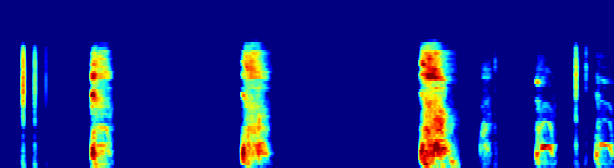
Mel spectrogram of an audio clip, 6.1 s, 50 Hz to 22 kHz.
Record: {"three_cough_length": "6.1 s", "three_cough_amplitude": 28353, "three_cough_signal_mean_std_ratio": 0.27, "survey_phase": "beta (2021-08-13 to 2022-03-07)", "age": "18-44", "gender": "Female", "wearing_mask": "No", "symptom_runny_or_blocked_nose": true, "symptom_shortness_of_breath": true, "symptom_sore_throat": true, "symptom_fatigue": true, "symptom_headache": true, "symptom_onset": "6 days", "smoker_status": "Never smoked", "respiratory_condition_asthma": false, "respiratory_condition_other": false, "recruitment_source": "Test and Trace", "submission_delay": "2 days", "covid_test_result": "Positive", "covid_test_method": "RT-qPCR", "covid_ct_value": 15.8, "covid_ct_gene": "ORF1ab gene"}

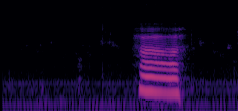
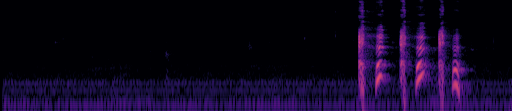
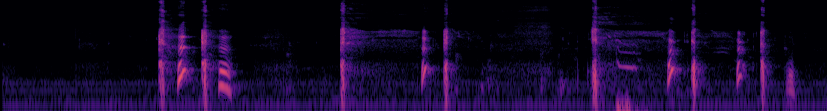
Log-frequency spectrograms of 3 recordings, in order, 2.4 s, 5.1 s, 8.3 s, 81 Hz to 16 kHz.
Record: {"exhalation_length": "2.4 s", "exhalation_amplitude": 1062, "exhalation_signal_mean_std_ratio": 0.41, "cough_length": "5.1 s", "cough_amplitude": 4789, "cough_signal_mean_std_ratio": 0.25, "three_cough_length": "8.3 s", "three_cough_amplitude": 5408, "three_cough_signal_mean_std_ratio": 0.31, "survey_phase": "beta (2021-08-13 to 2022-03-07)", "age": "45-64", "gender": "Female", "wearing_mask": "No", "symptom_cough_any": true, "symptom_sore_throat": true, "symptom_fatigue": true, "symptom_headache": true, "smoker_status": "Never smoked", "respiratory_condition_asthma": false, "respiratory_condition_other": true, "recruitment_source": "Test and Trace", "submission_delay": "1 day", "covid_test_result": "Positive", "covid_test_method": "RT-qPCR"}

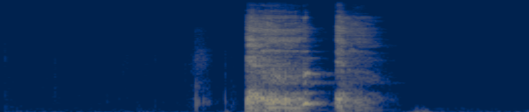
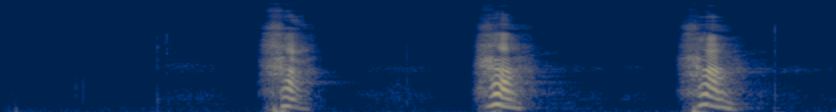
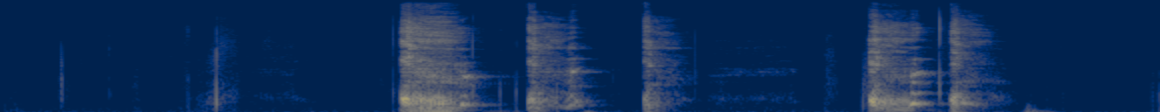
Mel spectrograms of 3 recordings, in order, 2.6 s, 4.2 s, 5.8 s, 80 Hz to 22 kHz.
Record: {"cough_length": "2.6 s", "cough_amplitude": 5156, "cough_signal_mean_std_ratio": 0.36, "exhalation_length": "4.2 s", "exhalation_amplitude": 15709, "exhalation_signal_mean_std_ratio": 0.25, "three_cough_length": "5.8 s", "three_cough_amplitude": 7694, "three_cough_signal_mean_std_ratio": 0.31, "survey_phase": "beta (2021-08-13 to 2022-03-07)", "age": "18-44", "gender": "Female", "wearing_mask": "No", "symptom_cough_any": true, "symptom_runny_or_blocked_nose": true, "symptom_sore_throat": true, "symptom_headache": true, "symptom_onset": "3 days", "smoker_status": "Never smoked", "respiratory_condition_asthma": false, "respiratory_condition_other": false, "recruitment_source": "Test and Trace", "submission_delay": "2 days", "covid_test_result": "Positive", "covid_test_method": "RT-qPCR", "covid_ct_value": 26.8, "covid_ct_gene": "N gene"}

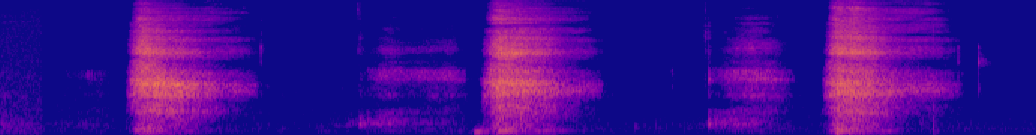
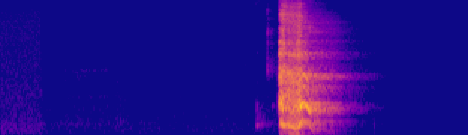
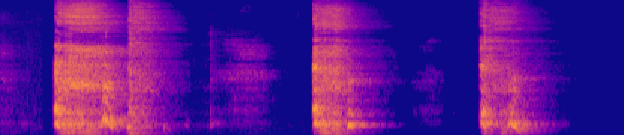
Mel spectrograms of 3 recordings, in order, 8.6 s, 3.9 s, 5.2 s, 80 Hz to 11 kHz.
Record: {"exhalation_length": "8.6 s", "exhalation_amplitude": 7353, "exhalation_signal_mean_std_ratio": 0.38, "cough_length": "3.9 s", "cough_amplitude": 29204, "cough_signal_mean_std_ratio": 0.23, "three_cough_length": "5.2 s", "three_cough_amplitude": 29136, "three_cough_signal_mean_std_ratio": 0.4, "survey_phase": "alpha (2021-03-01 to 2021-08-12)", "age": "45-64", "gender": "Female", "wearing_mask": "No", "symptom_none": true, "smoker_status": "Never smoked", "respiratory_condition_asthma": false, "respiratory_condition_other": false, "recruitment_source": "REACT", "submission_delay": "2 days", "covid_test_result": "Negative", "covid_test_method": "RT-qPCR"}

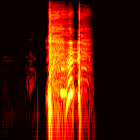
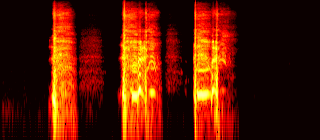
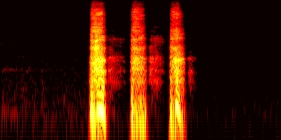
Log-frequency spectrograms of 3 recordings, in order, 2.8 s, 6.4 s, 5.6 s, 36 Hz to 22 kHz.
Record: {"cough_length": "2.8 s", "cough_amplitude": 32767, "cough_signal_mean_std_ratio": 0.34, "three_cough_length": "6.4 s", "three_cough_amplitude": 32768, "three_cough_signal_mean_std_ratio": 0.38, "exhalation_length": "5.6 s", "exhalation_amplitude": 32767, "exhalation_signal_mean_std_ratio": 0.28, "survey_phase": "beta (2021-08-13 to 2022-03-07)", "age": "45-64", "gender": "Male", "wearing_mask": "No", "symptom_cough_any": true, "symptom_fatigue": true, "symptom_change_to_sense_of_smell_or_taste": true, "symptom_onset": "4 days", "smoker_status": "Never smoked", "respiratory_condition_asthma": false, "respiratory_condition_other": false, "recruitment_source": "Test and Trace", "submission_delay": "2 days", "covid_test_result": "Positive", "covid_test_method": "RT-qPCR", "covid_ct_value": 16.6, "covid_ct_gene": "N gene", "covid_ct_mean": 17.8, "covid_viral_load": "1400000 copies/ml", "covid_viral_load_category": "High viral load (>1M copies/ml)"}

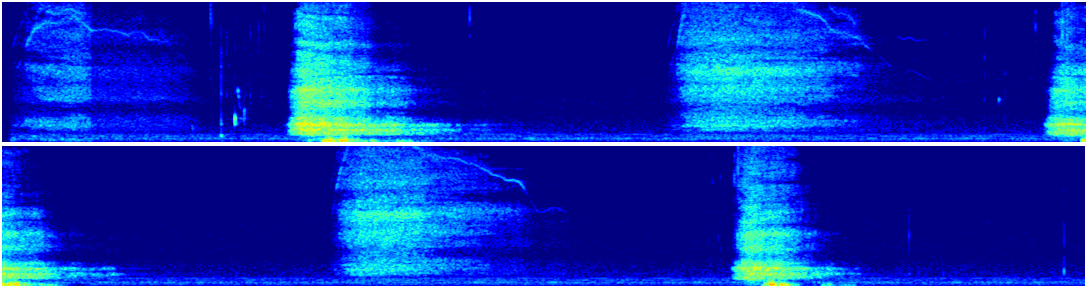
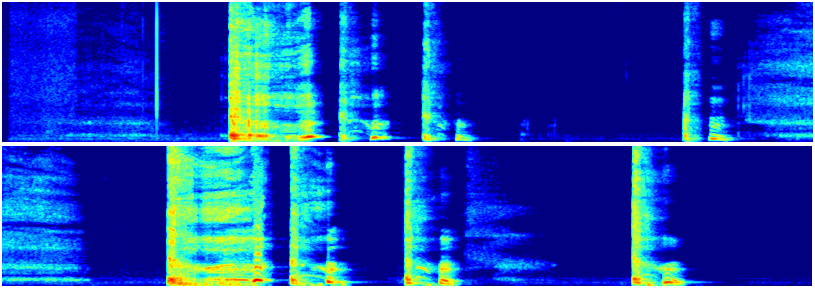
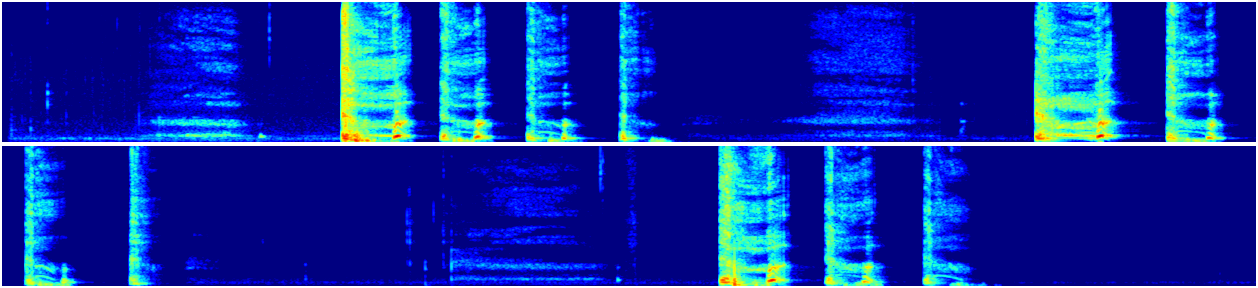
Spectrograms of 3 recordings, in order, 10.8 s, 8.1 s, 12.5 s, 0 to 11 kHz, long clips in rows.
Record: {"exhalation_length": "10.8 s", "exhalation_amplitude": 7612, "exhalation_signal_mean_std_ratio": 0.34, "cough_length": "8.1 s", "cough_amplitude": 32768, "cough_signal_mean_std_ratio": 0.3, "three_cough_length": "12.5 s", "three_cough_amplitude": 32768, "three_cough_signal_mean_std_ratio": 0.2, "survey_phase": "beta (2021-08-13 to 2022-03-07)", "age": "18-44", "gender": "Female", "wearing_mask": "No", "symptom_cough_any": true, "symptom_sore_throat": true, "symptom_fatigue": true, "symptom_onset": "4 days", "smoker_status": "Never smoked", "respiratory_condition_asthma": true, "respiratory_condition_other": false, "recruitment_source": "Test and Trace", "submission_delay": "2 days", "covid_test_result": "Positive", "covid_test_method": "RT-qPCR", "covid_ct_value": 17.0, "covid_ct_gene": "ORF1ab gene"}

